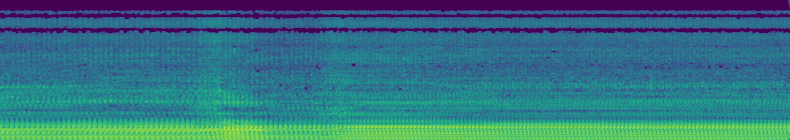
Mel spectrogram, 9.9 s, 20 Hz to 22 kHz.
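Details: German air-cooled Deutz F2L511 two-cylinder diesel, ex-forklift, first start after sitting about 5 years: brief rev flutter, then a steady, even low thump with no knocks or misses; healthy idle.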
